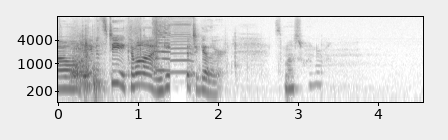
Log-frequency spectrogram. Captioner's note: horn noise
